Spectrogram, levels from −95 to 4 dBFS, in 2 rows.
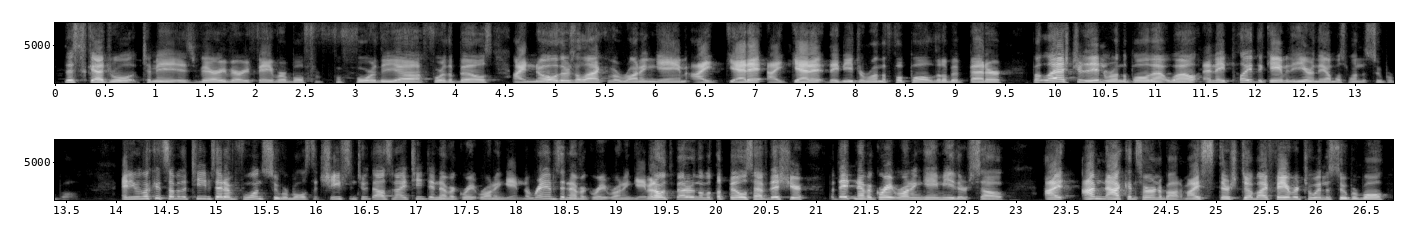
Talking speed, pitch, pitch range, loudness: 300 wpm, 145 Hz, 130-200 Hz, -23 LUFS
